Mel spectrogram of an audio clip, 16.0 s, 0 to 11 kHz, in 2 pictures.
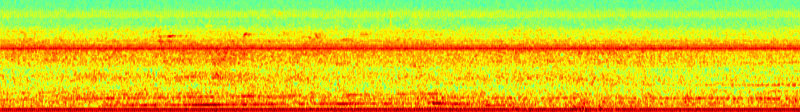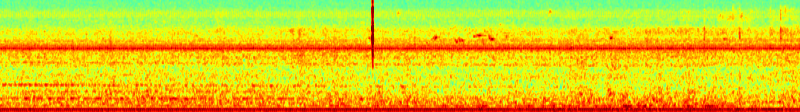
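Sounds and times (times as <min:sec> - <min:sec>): high-pitched whine: 0:00.0 - 0:16.0
low hum and hiss: 0:00.0 - 0:16.0.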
